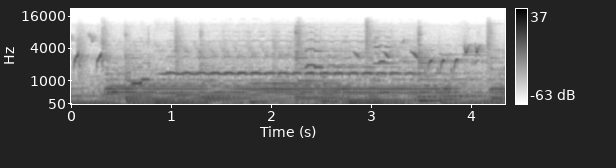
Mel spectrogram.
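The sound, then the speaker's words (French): Three common nightingales sing very loudly about 70 metres away, a quick run of varied chirps, whistles and trills, among many other bird species, over a steady low droning hum that fills the background. “C'est un rossignol, ça On entend qu'il chante très fort, c'est un rossignol, mais il y a beaucoup d'espèces en même temps.”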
